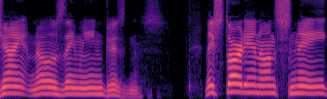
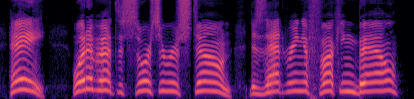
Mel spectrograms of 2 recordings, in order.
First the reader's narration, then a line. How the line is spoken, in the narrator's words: kids start to yell out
